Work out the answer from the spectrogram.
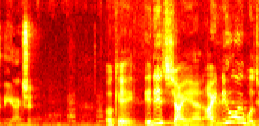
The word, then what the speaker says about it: Cheyenne: Her dog's name is Cheyenne. It's Oh, it pronounced is. just like the city or the Native American tribe. Okay, I was right. Cheyenne.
